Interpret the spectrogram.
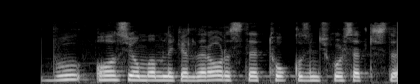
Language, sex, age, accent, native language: Uzbek, male, 18-24, Namangan, Uzbek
